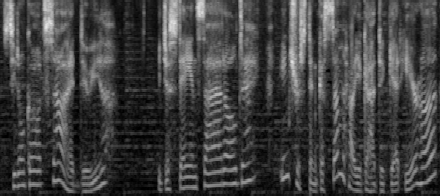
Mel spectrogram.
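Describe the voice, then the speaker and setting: Player putting on a sly old tavern keeper, pushed up high, swoopy and taunting, faint music. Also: huge pitch swings, normal speed. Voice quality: sly, theatrical. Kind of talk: tabletop role-play acting.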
